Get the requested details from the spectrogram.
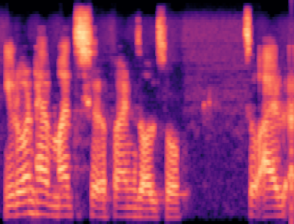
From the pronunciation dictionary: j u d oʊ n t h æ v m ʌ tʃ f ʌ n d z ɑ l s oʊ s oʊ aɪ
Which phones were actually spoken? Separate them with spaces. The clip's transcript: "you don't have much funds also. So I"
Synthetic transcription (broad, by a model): j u d oʊ n t h æ v m ʌ tʃ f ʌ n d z ɑ l s oʊ s oʊ aɪ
